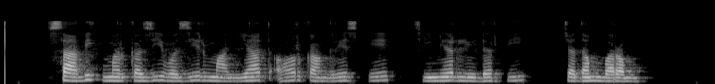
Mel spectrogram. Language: Urdu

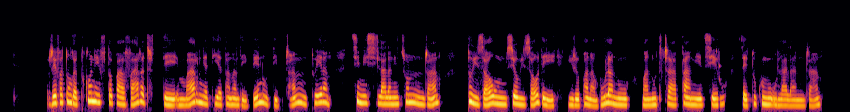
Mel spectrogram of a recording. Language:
Malagasy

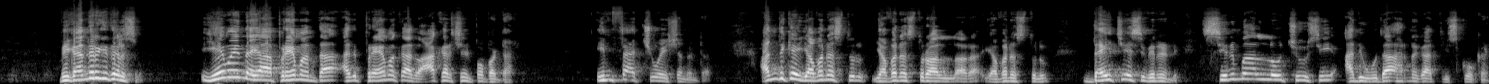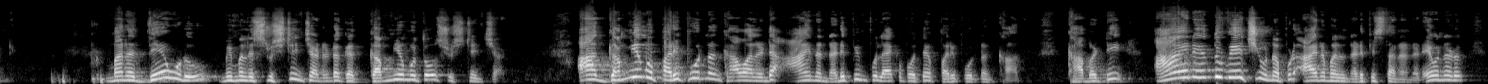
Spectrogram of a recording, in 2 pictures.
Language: Telugu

